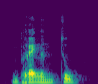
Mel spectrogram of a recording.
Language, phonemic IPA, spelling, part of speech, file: Dutch, /ˈbrɛŋə(n) ˈtu/, brengen toe, verb, Nl-brengen toe.ogg
- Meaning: inflection of toebrengen: 1. plural present indicative 2. plural present subjunctive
